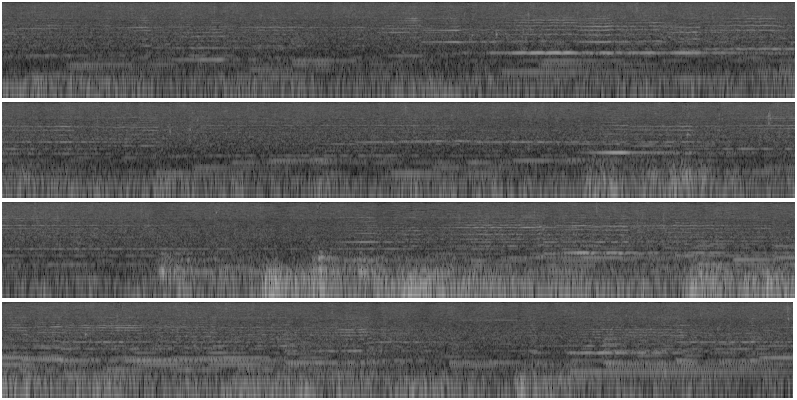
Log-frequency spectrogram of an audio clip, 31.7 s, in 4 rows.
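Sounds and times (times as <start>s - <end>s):
rain: 0.0s - 31.6s
violin: 0.0s - 31.6s.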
